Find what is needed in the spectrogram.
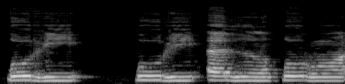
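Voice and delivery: slow, loud chant with light "r" in কুরি, long final vowel in কুরআন; thin ra. Shown as a demonstration. Teacher showing learners an unrounded ra, slow chanted কুরি with thin "r". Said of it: "একেবারে স্বাভাবিক".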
